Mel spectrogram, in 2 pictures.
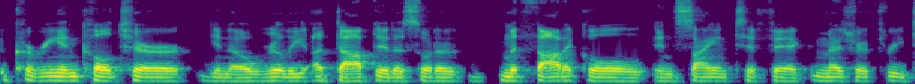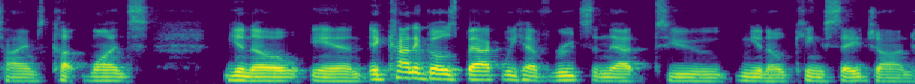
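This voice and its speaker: A man speaking as an interview guest in a relaxed, conversational way, sprinkling his talk with "you know" and short laughs. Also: fairly low pitch.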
